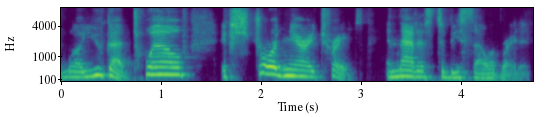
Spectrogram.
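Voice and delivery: ordinary talk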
